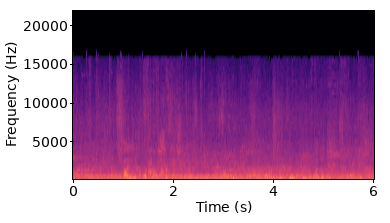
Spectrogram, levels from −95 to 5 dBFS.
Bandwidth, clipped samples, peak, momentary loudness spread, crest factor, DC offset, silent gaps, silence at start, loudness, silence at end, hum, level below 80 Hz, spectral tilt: 14.5 kHz; under 0.1%; -2 dBFS; 5 LU; 18 dB; under 0.1%; none; 0 s; -27 LUFS; 0 s; none; -24 dBFS; -5.5 dB/octave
